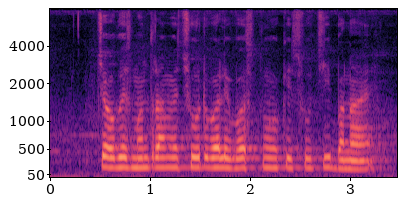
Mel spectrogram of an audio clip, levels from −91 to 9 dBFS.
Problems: none marked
